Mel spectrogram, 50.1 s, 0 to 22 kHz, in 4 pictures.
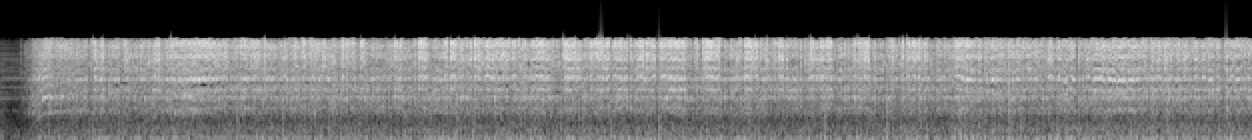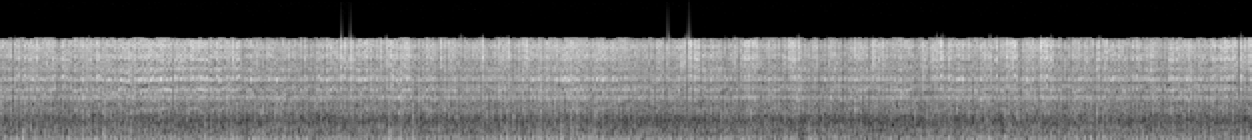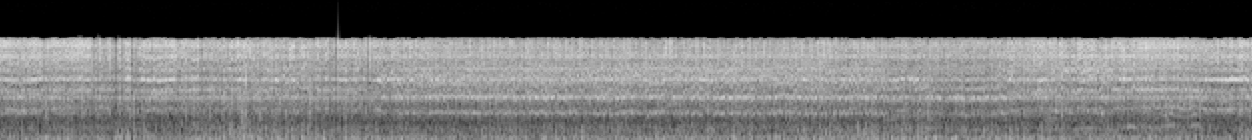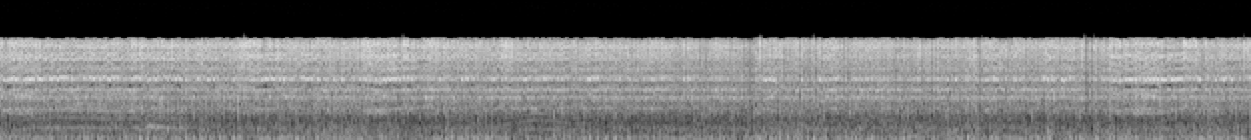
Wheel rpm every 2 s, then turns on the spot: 160, 230, 230, 230, 230, 230, 230, 230, 230, 230, 230, 230, 230, 220, 190, 160, 170, 180, 220, 230, 230, 230, 240, 230, 230.
none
